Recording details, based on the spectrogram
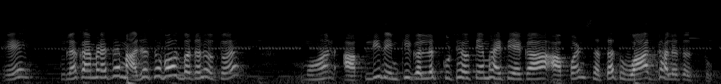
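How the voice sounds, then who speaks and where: A woman's voice: high voice, fairly quick, fairly bright tone, lo-fi sound, faint music behind. An actress playing a chatty, emotional wife who nags and argues with her husband, in a TV serial. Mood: arguing. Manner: nagging and playful, turns tearful. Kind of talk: TV serial acting.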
